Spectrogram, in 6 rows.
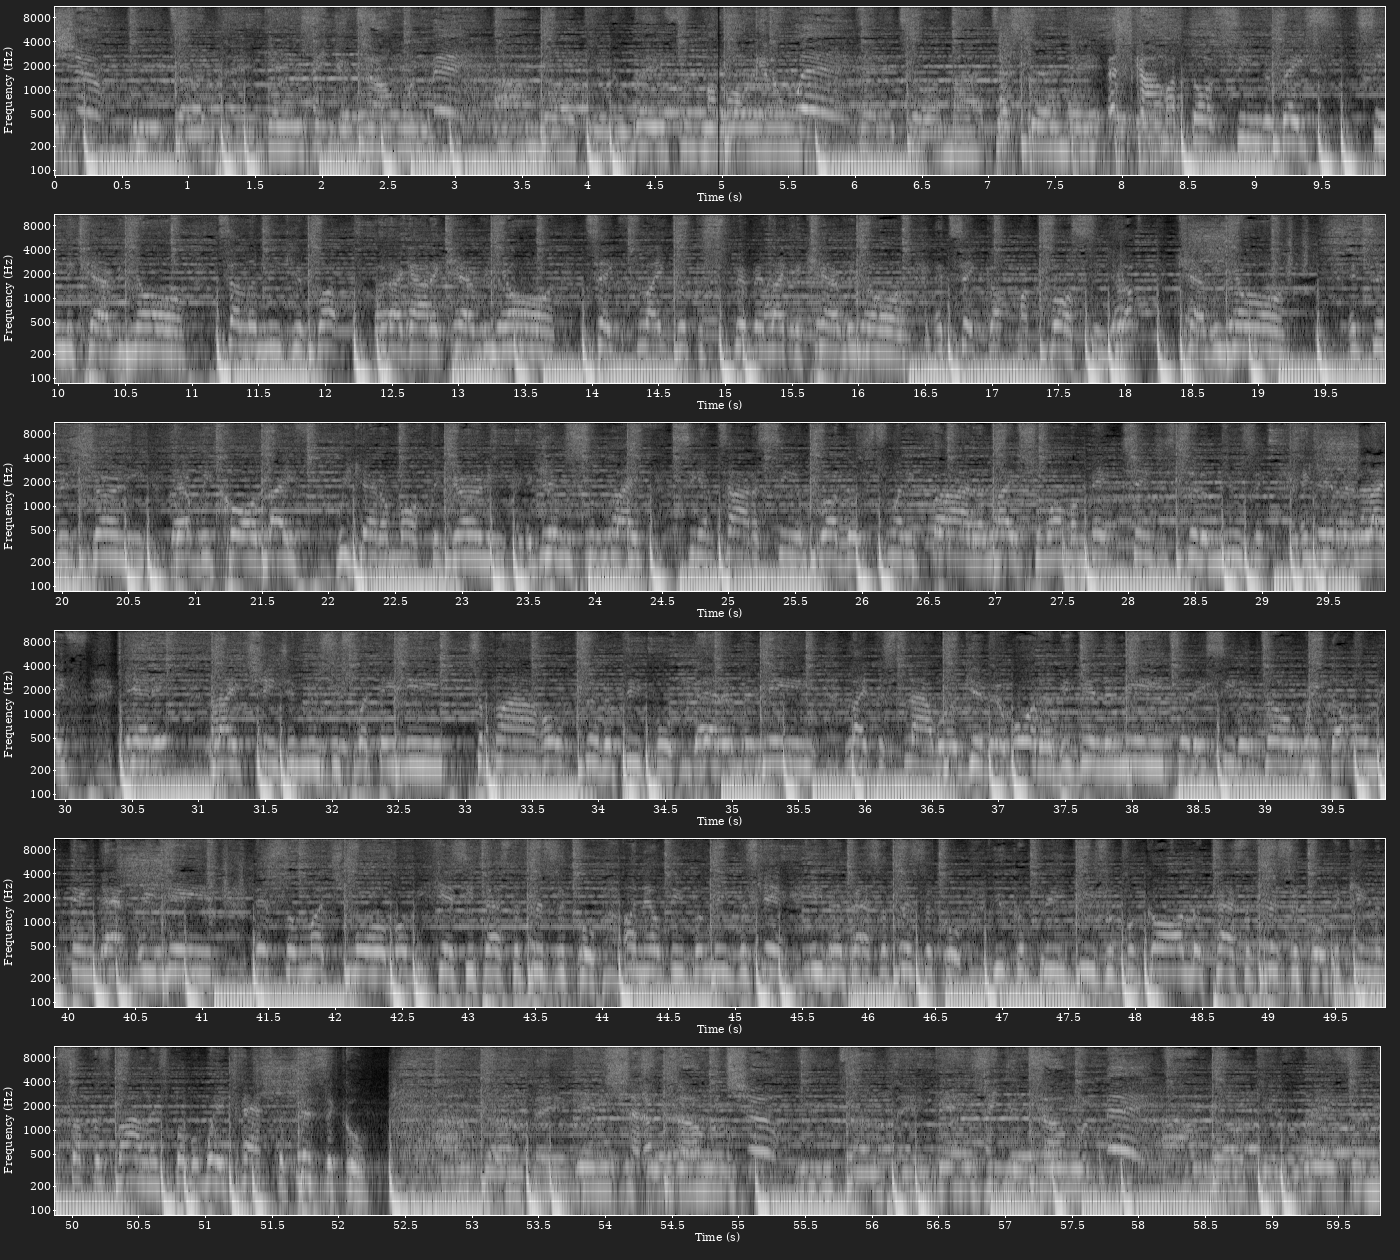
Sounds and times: Hip hop music: 0.0 - 59.8
Rapping: 0.0 - 59.8.

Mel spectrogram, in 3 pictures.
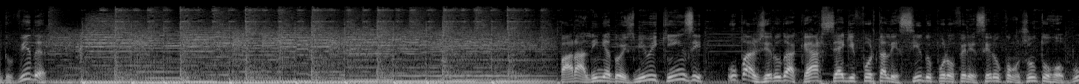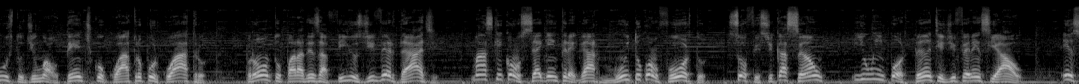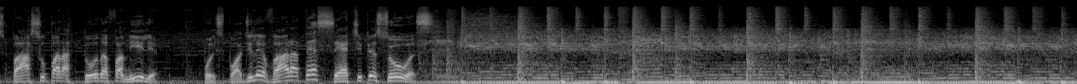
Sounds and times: Speech: 0.0 - 0.5, 5.6 - 26.0
Music: 0.0 - 32.3.

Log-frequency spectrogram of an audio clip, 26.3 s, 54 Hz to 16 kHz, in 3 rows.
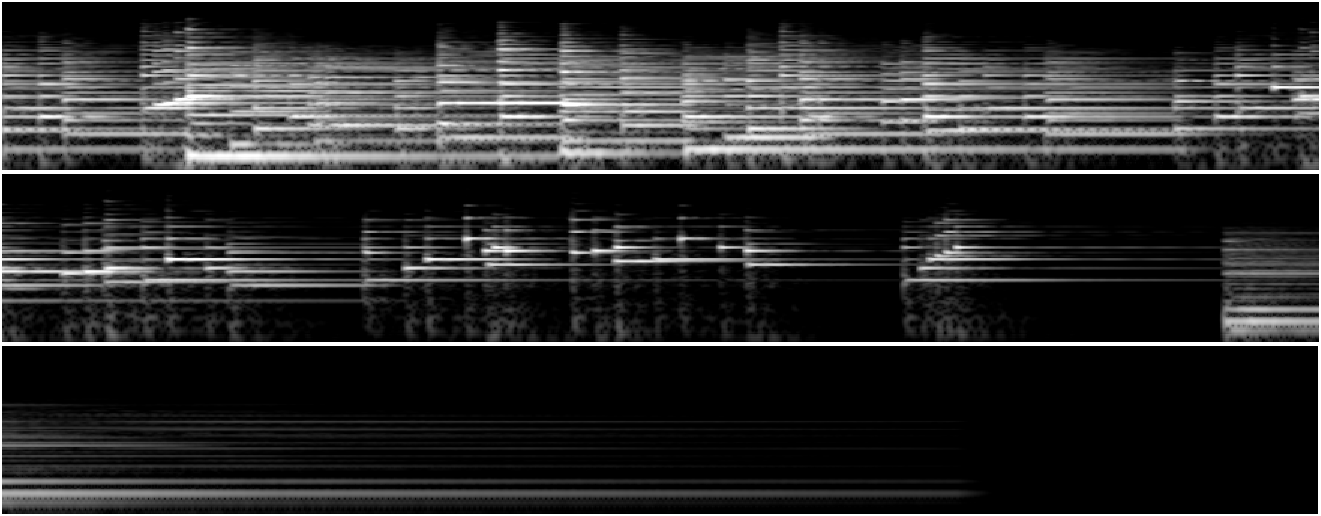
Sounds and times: Piano: 0.0 - 24.3.

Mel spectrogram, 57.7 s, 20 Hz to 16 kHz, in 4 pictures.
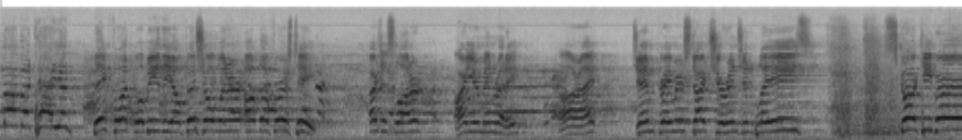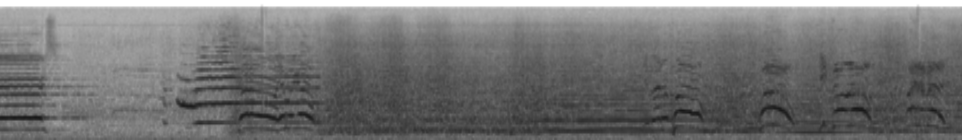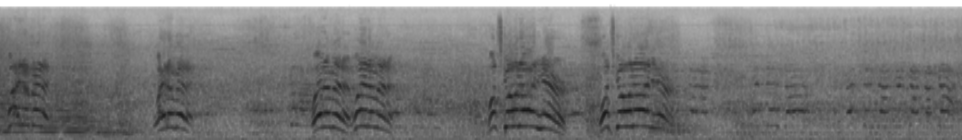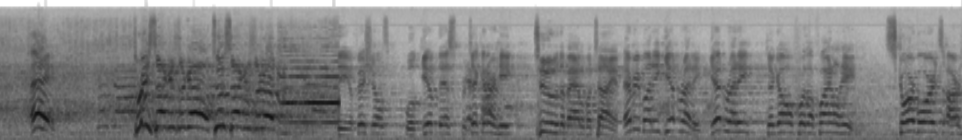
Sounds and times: Speech: 0.0 - 12.3, 13.3 - 15.4, 17.4 - 19.3, 24.1 - 25.0, 25.8 - 29.7, 31.2 - 31.9, 33.2 - 35.4, 36.2 - 44.2, 44.8 - 47.7, 48.4 - 57.7.

